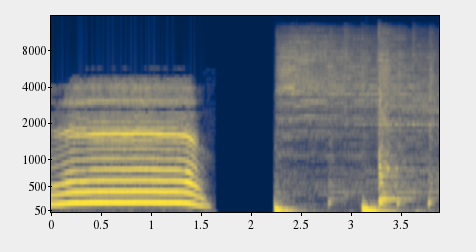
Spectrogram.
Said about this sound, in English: Moo.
